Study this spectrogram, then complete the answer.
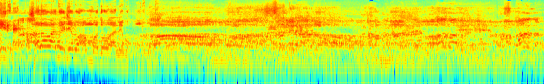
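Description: A middle-aged man speaks with feeling into a microphone, in a slow, chanting voice.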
